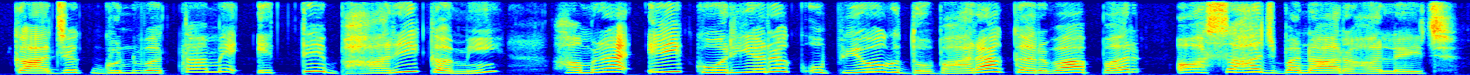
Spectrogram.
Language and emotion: Maithili, fearful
